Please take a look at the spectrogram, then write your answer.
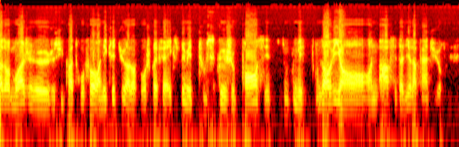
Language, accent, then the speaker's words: French; Stiring-Wendel, Grand Est, France; à Styrin-Vandel, là d'où je viens, en Moselle, dans le 57.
